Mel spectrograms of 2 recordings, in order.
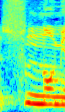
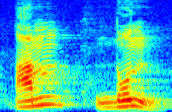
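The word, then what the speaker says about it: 암논: 여러분이 발음을 잘해야 돼요. 예. 순놈이 아니고 암론. 순놈. 그런 그게 아니고 암론 음이라는에 다윗의 첫째 아들 왕권을 이어받을 서열 1위이 친구가 그러니깐이 가문의 한마디로 예 대표죠.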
